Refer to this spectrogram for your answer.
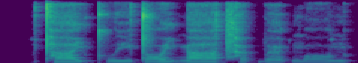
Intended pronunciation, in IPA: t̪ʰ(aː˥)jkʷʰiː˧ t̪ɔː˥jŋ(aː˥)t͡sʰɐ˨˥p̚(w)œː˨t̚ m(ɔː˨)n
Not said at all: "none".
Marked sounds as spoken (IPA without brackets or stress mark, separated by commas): aː˥, aː˥, w, ɔː˨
